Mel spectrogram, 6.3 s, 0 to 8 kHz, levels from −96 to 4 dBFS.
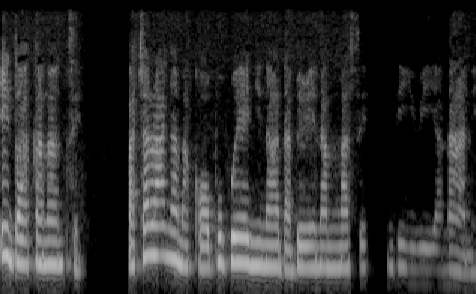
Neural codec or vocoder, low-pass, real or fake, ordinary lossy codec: none; 7.2 kHz; real; MP3, 48 kbps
